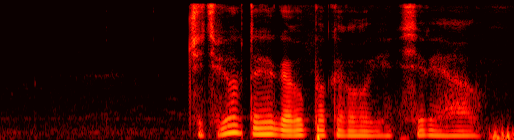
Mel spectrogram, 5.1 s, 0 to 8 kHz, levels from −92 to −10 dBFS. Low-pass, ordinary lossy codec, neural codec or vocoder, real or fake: 7.2 kHz; none; none; real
